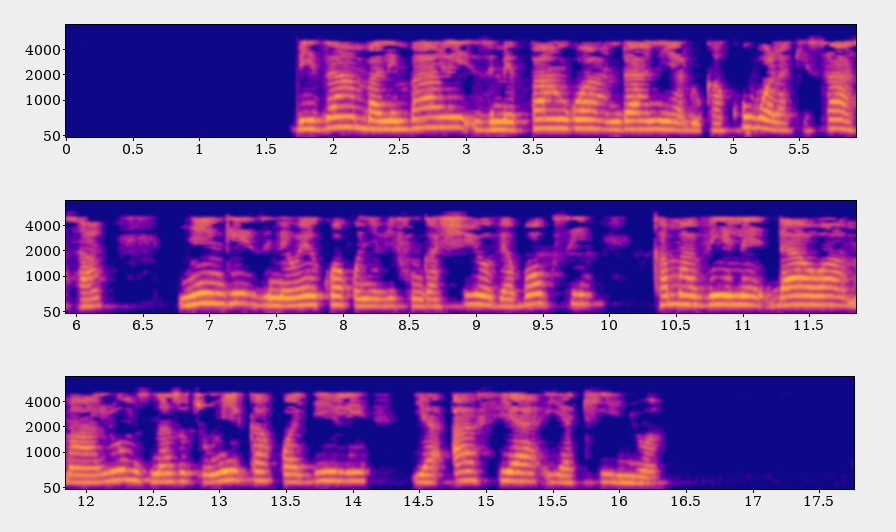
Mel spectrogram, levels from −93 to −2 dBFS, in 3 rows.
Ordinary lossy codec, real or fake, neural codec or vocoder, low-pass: MP3, 24 kbps; real; none; 7.2 kHz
